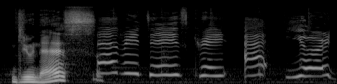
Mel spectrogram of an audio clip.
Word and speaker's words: Junes: great at your J juness every is great at your J bless it's I thought it was pronounced Junes but no it's Junes you can save the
